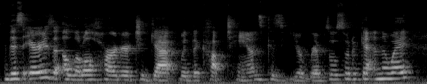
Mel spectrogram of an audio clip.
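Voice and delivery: ordinary talk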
